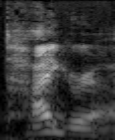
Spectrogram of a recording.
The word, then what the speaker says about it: Tigra: um deep relationship now tigra i gotta i gotta contain it like i keep wanting to say tiger i gotta gotta say it right tigra uh tiger was the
